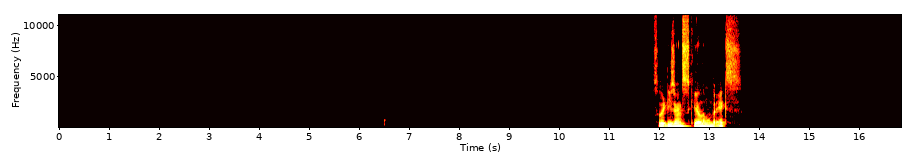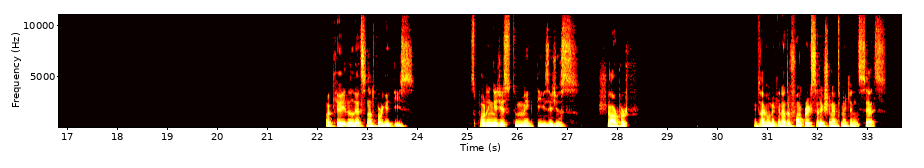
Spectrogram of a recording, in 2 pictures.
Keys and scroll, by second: 5.3 q, 9.9 1, 10.0 space, 12.5 t, 13.8 ctrl+z, 15.1 ctrl+z, 16.8 q, 21.6 ctrl+z, 22.2 k, 22.6 l, 24.8 q, 28.3 q, 29.7 q, 30.9-33.6 typing.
